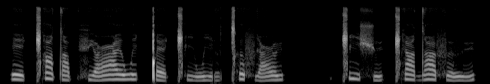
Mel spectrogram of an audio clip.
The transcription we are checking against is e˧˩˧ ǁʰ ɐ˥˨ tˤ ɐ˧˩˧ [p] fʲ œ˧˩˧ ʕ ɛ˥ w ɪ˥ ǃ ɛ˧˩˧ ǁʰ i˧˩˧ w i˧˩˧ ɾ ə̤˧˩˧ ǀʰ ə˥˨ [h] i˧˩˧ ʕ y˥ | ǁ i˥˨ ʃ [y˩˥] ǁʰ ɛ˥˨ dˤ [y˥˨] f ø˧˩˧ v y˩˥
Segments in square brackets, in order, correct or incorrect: correct, incorrect: f, correct, incorrect: e˥˨

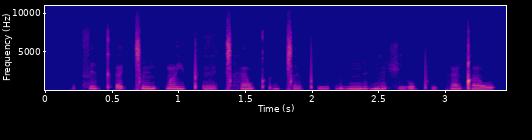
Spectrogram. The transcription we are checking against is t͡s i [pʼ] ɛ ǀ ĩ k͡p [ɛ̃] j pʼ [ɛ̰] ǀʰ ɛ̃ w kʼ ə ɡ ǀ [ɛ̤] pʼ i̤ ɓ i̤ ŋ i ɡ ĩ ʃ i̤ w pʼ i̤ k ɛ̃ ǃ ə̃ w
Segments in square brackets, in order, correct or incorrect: incorrect: kʼ, incorrect: ə̃, incorrect: ɛ̤, correct

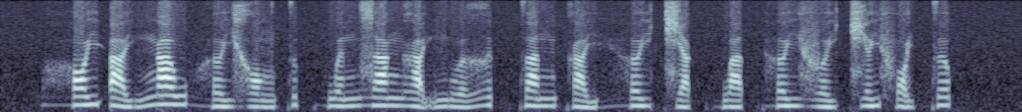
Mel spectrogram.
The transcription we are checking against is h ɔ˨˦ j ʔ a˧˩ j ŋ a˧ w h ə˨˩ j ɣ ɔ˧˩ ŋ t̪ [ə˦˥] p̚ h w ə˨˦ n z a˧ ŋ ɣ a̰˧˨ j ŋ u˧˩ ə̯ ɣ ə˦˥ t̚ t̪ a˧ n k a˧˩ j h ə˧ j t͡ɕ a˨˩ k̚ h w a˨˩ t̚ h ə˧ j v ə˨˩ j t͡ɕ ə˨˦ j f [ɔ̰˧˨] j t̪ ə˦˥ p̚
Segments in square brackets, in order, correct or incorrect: correct, correct

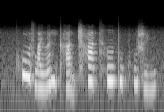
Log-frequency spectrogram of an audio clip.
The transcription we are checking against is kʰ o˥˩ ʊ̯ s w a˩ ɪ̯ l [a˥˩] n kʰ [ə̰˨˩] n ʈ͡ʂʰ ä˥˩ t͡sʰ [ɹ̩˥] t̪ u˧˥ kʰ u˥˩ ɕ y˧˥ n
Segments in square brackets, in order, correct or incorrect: incorrect: ə˥˩, incorrect: a̰˨˩, correct

